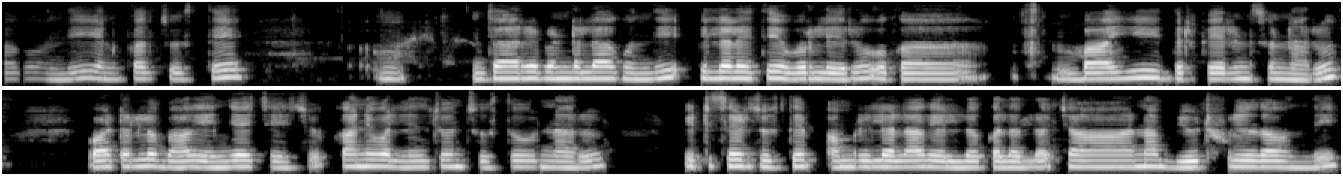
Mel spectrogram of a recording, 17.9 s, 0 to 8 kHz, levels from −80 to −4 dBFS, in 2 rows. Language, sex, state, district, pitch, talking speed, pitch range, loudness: Telugu, female, Andhra Pradesh, Anantapur, 185 Hz, 120 wpm, 175-195 Hz, -17 LUFS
